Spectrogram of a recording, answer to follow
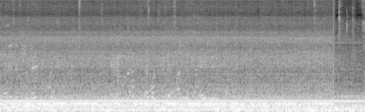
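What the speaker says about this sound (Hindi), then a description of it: "और हमारी फ्लाइट भी रनवे पर अपनी चाल बढ़ा चुकी है।" Inside the cabin of a passenger jet flying from Port Blair toward Kolkata and New Delhi, a loud, steady engine roar and hum fill the space as the aircraft speeds down the runway for takeoff.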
